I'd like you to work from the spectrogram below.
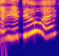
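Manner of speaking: very high, drawn-out eerie tone; spooky stranger calling out; high slow creepy voice. Retold or imitated. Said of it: "I'm like".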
